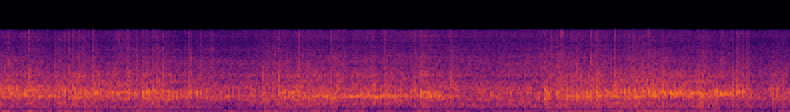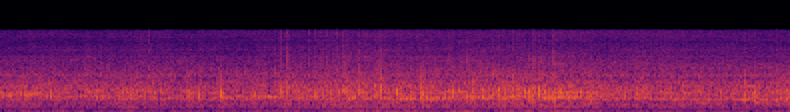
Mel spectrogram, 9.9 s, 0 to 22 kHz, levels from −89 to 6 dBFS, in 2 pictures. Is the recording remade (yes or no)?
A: yes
